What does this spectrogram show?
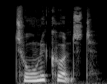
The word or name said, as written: tonekunst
